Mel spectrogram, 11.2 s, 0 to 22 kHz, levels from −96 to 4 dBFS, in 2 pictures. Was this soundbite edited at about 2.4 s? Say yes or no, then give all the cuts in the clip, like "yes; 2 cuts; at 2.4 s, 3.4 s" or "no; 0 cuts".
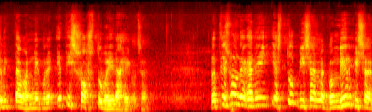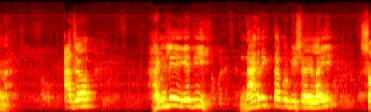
no; 0 cuts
